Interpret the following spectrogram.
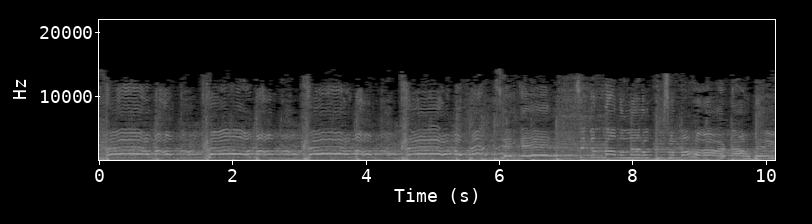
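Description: A female singer performs live with a pop-rock band, holding several long notes that waver at their ends over steady drums and bass.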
